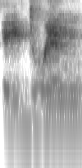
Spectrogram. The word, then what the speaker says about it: Adrin: It is Adrin, kind of pronounced like mountain.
